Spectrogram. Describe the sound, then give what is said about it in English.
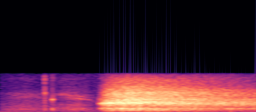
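A long, deep exhale blown out through the mouth during a guided breathing exercise, a loud breathy rush that begins after a quiet pause with two faint clicks and then slowly tapers. “Feel the light of the breath fill your body, so every cell is resonant with that breath, and then blow it out.”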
